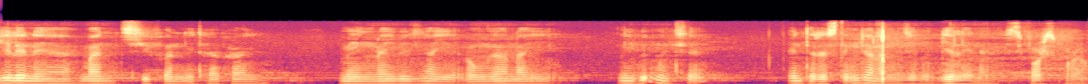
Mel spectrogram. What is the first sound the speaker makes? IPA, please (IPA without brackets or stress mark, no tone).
ɡ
